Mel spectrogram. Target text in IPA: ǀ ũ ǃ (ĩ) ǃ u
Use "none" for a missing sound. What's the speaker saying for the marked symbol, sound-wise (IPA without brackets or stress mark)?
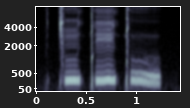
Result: ẽ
